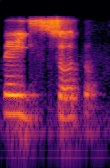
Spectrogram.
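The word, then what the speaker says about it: Peixoto: Se llama Peisoto. Peisoto se escribe con X.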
